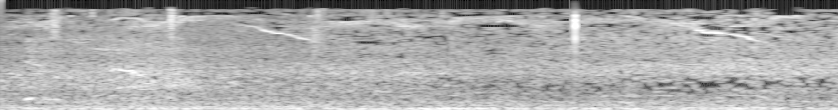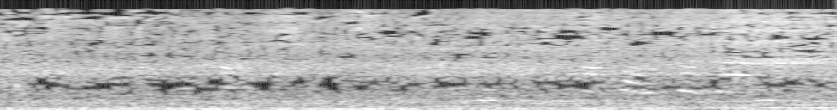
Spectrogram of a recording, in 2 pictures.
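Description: Footsteps tap on a paved walkway outdoors.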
